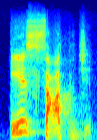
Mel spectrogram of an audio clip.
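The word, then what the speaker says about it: ersatz: है, इसको पढ़ेंगे कैसे, आर साइलेंट रहेगा, भवेल के बाद आर नहीं होता है, ए साज, ए सातज, ए सातज, कैसे पढ़ेंगे, ए सातज, ठीक है ना, आर का उच्चारण नहीं होगा।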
